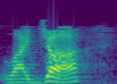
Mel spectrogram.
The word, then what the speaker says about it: Elijah: But remember, Elijah never, you know, Elijah, okay, make sure I'm pronouncing that right, with the J, all right, not the S-H, but Elijah, he never really died.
